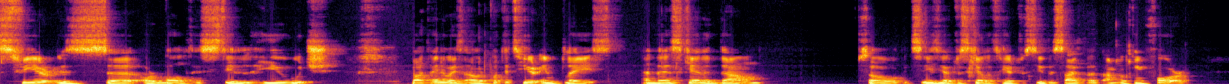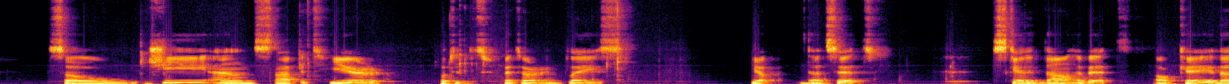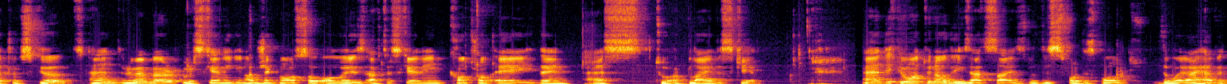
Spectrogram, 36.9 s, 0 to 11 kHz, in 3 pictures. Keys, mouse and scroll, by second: 5.0 middle click, 5.7 middle click, 10.2 middle click, 12.4 middle click, 15.5 middle click, 18.5-20.4 drag, 21.0 click, 21.4 shift+click, 24.5 click, 32.4 middle click, 33.7 middle click.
